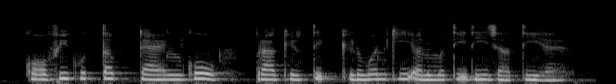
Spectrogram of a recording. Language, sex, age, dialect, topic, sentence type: Hindi, female, 18-24, Hindustani Malvi Khadi Boli, agriculture, statement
